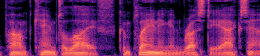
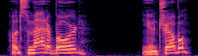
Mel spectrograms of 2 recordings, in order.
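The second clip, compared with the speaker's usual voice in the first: much higher, friendly call across street; a cheerful friend calling over; higher townsman voice; 12 semitones higher, faster than usual. Acted. Sandy-haired man calls across.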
